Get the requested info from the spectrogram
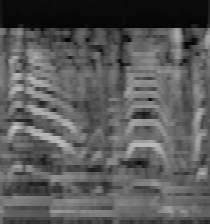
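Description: Cartoon cat meowing several times over steady background music.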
